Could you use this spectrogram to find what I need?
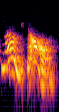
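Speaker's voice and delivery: high, emphatic mock reply; amused agreement. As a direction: toss it back in a high voice. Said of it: "I'm like".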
